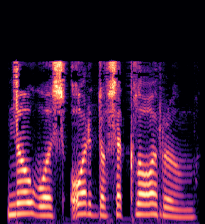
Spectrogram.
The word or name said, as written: novus ordo seclorum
